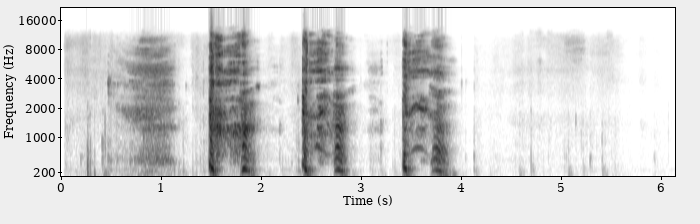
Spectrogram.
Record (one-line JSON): {"three_cough_length": "6.1 s", "three_cough_amplitude": 32768, "three_cough_signal_mean_std_ratio": 0.35, "survey_phase": "alpha (2021-03-01 to 2021-08-12)", "age": "45-64", "gender": "Male", "wearing_mask": "No", "symptom_none": true, "smoker_status": "Ex-smoker", "respiratory_condition_asthma": false, "respiratory_condition_other": false, "recruitment_source": "REACT", "submission_delay": "2 days", "covid_test_result": "Negative", "covid_test_method": "RT-qPCR"}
